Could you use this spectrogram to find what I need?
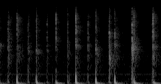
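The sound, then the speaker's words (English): Soft golf clap: quiet, crisp hand claps in a steady, fairly quick rhythm, about nine in under two seconds, with no talking. “A little bit of golf for. Clap. Golf clap.”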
